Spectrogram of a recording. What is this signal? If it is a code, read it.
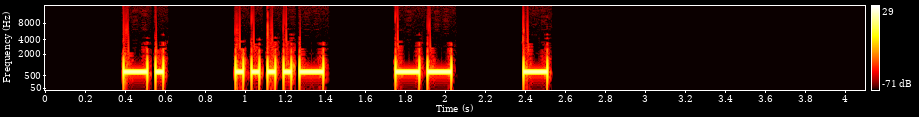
Morse code, heard as a keyed tone, about 30 wpm, spaced as for 17 wpm, 700 Hz. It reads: N4MT
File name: Lesson 19g - Letter w - Call Signs 30wpm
